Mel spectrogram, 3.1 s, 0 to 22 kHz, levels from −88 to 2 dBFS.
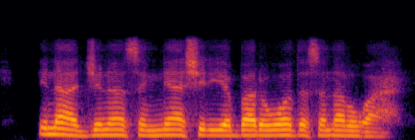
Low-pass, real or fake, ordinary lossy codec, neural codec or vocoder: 7.2 kHz; fake; Opus, 24 kbps; codec, 16 kHz, 0.2 kbps, FocalCodec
